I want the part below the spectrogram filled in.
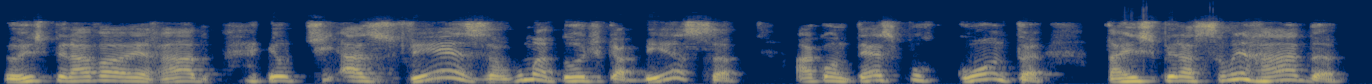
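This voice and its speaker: This man, a Rio de Janeiro radio announcer, tells animated, emphatic stories in a casual chat with colleagues, leaning on tag questions to stress his points. He has a high, husky voice at normal speed.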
